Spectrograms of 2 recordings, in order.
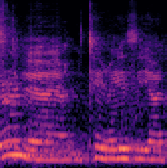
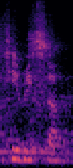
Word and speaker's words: Theresia: In German it's Theresia Degener. It's very difficult, but it's fine if you call me Teresa.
